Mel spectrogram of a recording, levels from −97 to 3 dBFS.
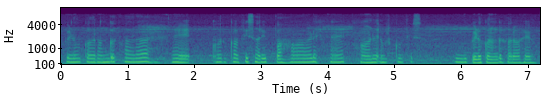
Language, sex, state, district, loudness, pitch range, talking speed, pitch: Hindi, female, Bihar, Gopalganj, -31 LUFS, 190-210 Hz, 135 wpm, 205 Hz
